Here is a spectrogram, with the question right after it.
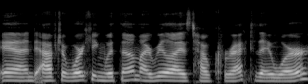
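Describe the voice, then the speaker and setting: A woman speaks with an American accent at a fairly low pitch. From Massachusetts (Boston area). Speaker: restaurant owner and rock climber. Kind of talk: interview, personal story.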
